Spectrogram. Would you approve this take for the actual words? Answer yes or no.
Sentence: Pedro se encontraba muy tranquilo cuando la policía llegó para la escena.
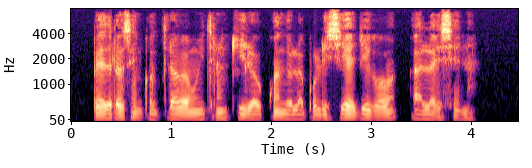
no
